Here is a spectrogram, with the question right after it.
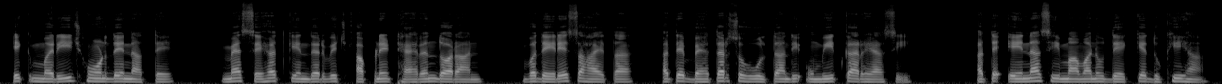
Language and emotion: Punjabi, sad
